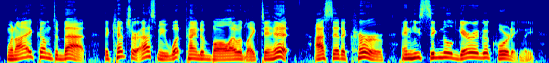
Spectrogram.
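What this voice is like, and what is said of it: Drifting southern American accent. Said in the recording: “acquiring a southern accent halfway through his quote”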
